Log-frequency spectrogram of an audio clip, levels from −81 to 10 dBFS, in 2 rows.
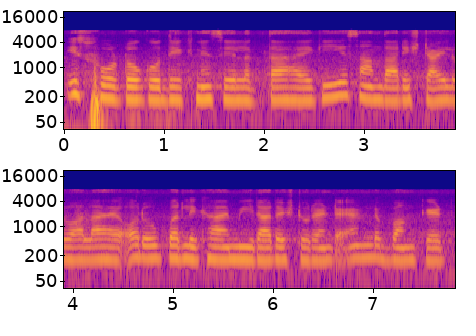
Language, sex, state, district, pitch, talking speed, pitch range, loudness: Hindi, female, Uttar Pradesh, Lucknow, 170 Hz, 170 wpm, 165-175 Hz, -17 LUFS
